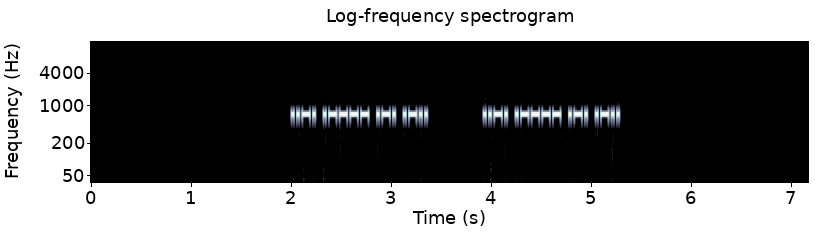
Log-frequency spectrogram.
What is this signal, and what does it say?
Morse code, heard as a keyed tone, about 42 wpm, 700 Hz. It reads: F1RL F1RL
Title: DXCC-100 Call Signs - 4 Characters - Repeated 2x - 45wpm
